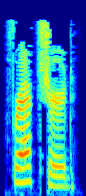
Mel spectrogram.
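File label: "fractured", English, British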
